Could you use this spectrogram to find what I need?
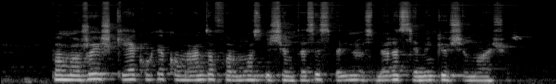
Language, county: Lithuanian, Marijampolė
